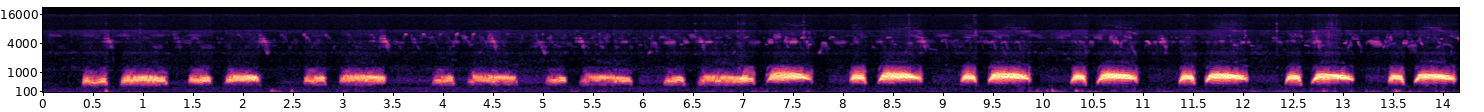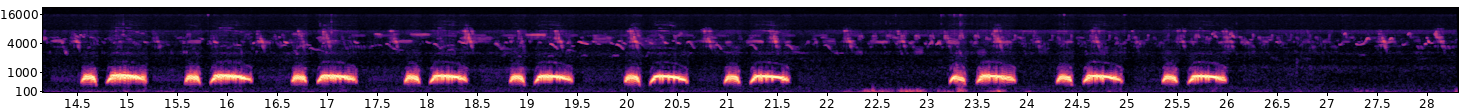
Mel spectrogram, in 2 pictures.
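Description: Spotted dove cooing in a long, steady run of short coos, about two a second. It stops briefly a little after the middle, then gives a few more. Faint chirping of small birds goes on behind.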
